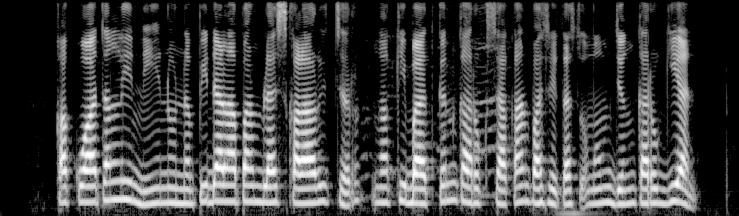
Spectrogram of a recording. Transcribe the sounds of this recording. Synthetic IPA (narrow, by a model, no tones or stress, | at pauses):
kakuat̪anlininunəpidalapanblaskalaɾit͡ʃərŋakibat̪̚kənkaɾuksakanfasilit̪asumumd͡ʒɨŋkaɾuɡian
